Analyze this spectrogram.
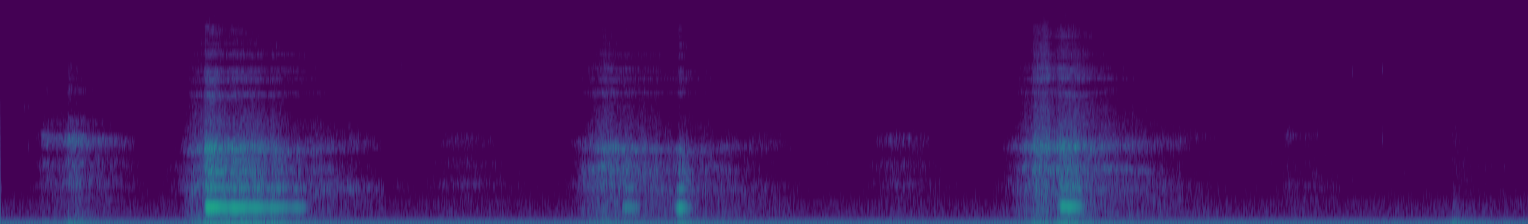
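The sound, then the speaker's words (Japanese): Soft, gentle blowing into an ear: faint breathy puffs of air, three longer bursts spaced a few seconds apart with smaller breaths between, without talk. “弟くんのお耳を、ふうふうしちゃおっと。”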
